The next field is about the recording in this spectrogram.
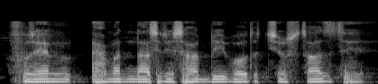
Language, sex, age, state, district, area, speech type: Urdu, male, 18-30, Delhi, Central Delhi, urban, spontaneous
